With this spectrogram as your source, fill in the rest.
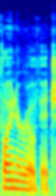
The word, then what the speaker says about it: Wojnarowicz: I consistently pronounce his name slightly funnily in this video. It's David Wojnarowicz, an American.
